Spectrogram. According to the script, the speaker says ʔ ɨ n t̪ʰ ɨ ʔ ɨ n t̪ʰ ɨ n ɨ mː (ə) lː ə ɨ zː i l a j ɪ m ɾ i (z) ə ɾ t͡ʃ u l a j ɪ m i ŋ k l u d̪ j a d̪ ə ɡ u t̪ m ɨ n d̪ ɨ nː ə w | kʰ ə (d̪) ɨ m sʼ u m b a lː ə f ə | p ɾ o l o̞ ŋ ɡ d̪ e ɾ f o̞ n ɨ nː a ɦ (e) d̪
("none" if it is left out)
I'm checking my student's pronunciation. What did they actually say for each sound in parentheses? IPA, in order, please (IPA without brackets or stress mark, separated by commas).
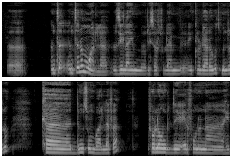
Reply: a, s, d̪, e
